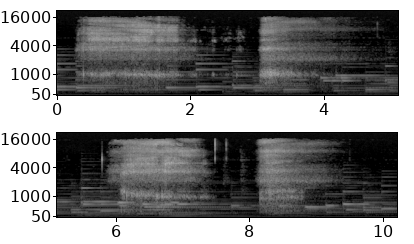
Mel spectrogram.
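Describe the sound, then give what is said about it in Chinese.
An old woman snores loudly four times in a slow, steady rhythm, each rasping inhale lasting a couple of seconds, with a soft sustained tonal hum underneath and no talking. “小孩在打鼾的老奶奶身上，老奶奶在温暖的床上，床在打瞌睡的房子里，房子里每个人都在睡觉。”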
